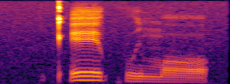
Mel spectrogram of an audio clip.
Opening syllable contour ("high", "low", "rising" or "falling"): high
